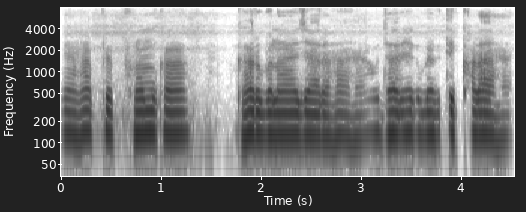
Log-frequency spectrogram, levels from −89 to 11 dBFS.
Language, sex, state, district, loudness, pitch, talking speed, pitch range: Hindi, male, Jharkhand, Palamu, -16 LUFS, 135 Hz, 185 wpm, 130-135 Hz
